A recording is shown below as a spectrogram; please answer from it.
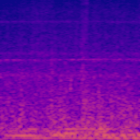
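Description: A sailing ship under way at sea in the Assassin's Creed IV Black Flag video game gives a steady, loud rush of wind and surging water, with no gaps or distinct events.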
